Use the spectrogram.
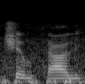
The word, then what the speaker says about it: Centrale: na Milano Central é na verdade é centrale que é pronúncia italiana Eu morei lá e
